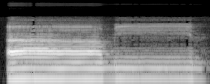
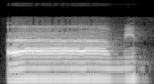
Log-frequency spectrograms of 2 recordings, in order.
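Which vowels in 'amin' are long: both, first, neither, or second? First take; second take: both; first. First: Both vowels are drawn out long. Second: The first vowel is long, the second short. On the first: "panjang alif, panjang min" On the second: "dipanjang, pendek di belakang"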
